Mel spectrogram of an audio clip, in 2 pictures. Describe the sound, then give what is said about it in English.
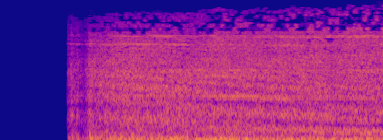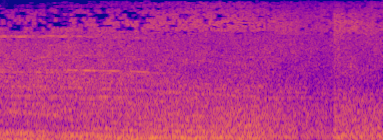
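An airplane taking-off sound effect played coming off an advertisement: after a brief silence, a loud, broad engine roar bursts in and holds steady, with a faint whine drifting downward inside it. No one speaks. “It's the rare on the clock sound effect coming off of an advertisement.”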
